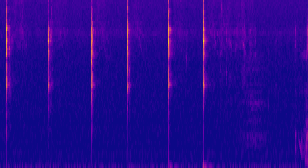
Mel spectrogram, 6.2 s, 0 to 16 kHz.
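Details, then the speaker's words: Straight razor (F Star) honed on a narrow Japanese natural stone with little water: crisp light clicks about every 0.8 seconds as the blade flips between quiet strokes, with the characteristic whistle; normal honing. "ну тут в принципі як завжди що називається всі япнатіки працюють изумітельно мало води відразу висохла і так дивимось слухаємо роботу характерний свист при"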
